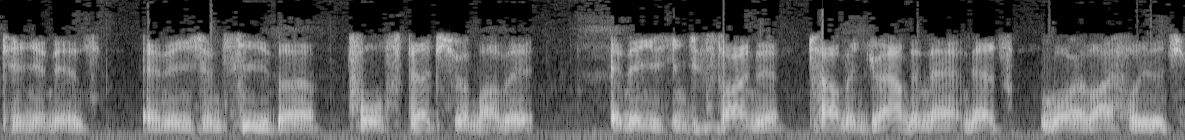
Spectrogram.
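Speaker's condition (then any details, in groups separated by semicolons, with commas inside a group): Muscular dystrophy; childhood onset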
